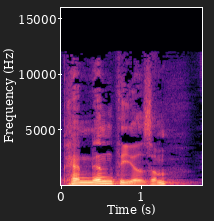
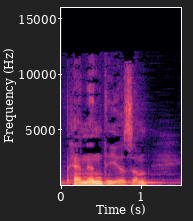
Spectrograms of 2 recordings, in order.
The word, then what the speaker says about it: panentheism: One is called panentheism. No, I did not mispronounce pantheism. This is a separate worldview, panentheism.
